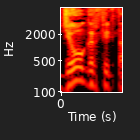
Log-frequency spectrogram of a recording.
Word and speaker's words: Geographic: Є такий канал National Geographic, чи Geographic, там так правильно наголос.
